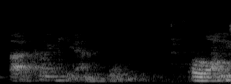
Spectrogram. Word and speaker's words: Kalinkina: Kalinkina. Oh, can you spell that?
